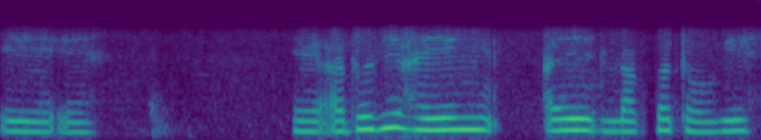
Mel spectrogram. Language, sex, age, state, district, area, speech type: Manipuri, female, 18-30, Manipur, Senapati, rural, conversation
